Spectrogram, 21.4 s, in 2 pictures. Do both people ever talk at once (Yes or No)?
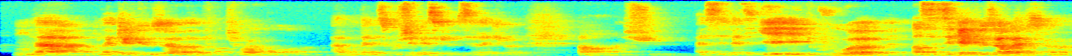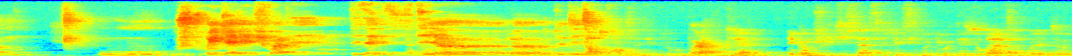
Yes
